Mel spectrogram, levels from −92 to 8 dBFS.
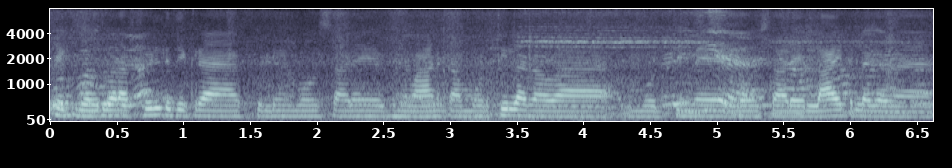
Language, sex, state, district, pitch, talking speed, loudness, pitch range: Hindi, male, Bihar, West Champaran, 145 Hz, 225 wpm, -17 LUFS, 140-150 Hz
